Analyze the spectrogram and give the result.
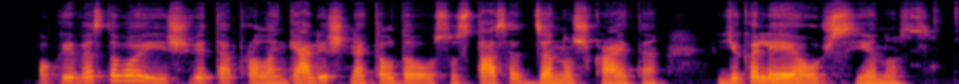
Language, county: Lithuanian, Alytus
